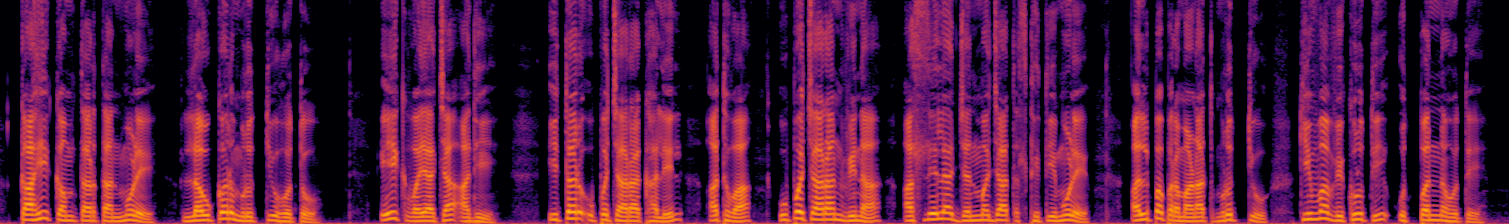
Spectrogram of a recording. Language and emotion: Marathi, neutral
